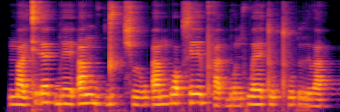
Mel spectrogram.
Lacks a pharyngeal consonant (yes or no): yes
